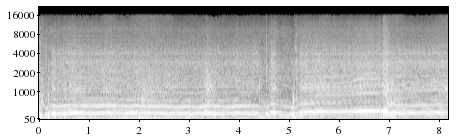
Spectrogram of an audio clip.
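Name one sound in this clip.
Tyres screech on wet asphalt.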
